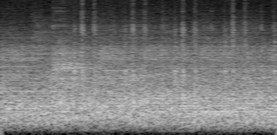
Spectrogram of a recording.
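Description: Video slot machine spinning its reels in a free-games bonus round, a steady run of game sound with a few short ticks.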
